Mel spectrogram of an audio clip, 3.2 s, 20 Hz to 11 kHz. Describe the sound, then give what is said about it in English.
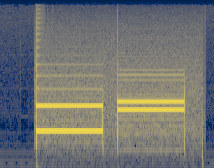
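A SELCAL call tone sent to Boeing 407 on VHF 1 during a radio check with Boeing Everett, SELCAL code Hotel Romeo Quebec Sierra: two steady one-second bursts, each a pair of clear pitches sounding together, the second pair pitched higher after a short gap. Loud, with no voices. “And 407, roger that, cell call follows.”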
